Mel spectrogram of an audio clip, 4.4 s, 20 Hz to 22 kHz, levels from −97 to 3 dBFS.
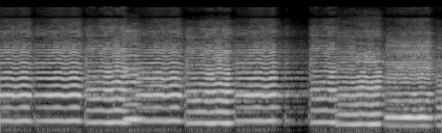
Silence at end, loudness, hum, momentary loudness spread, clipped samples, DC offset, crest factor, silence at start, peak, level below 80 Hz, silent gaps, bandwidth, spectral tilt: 0 s; -21 LUFS; none; 5 LU; under 0.1%; under 0.1%; 12 dB; 0 s; -8 dBFS; -70 dBFS; none; 17.5 kHz; -1.5 dB/octave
